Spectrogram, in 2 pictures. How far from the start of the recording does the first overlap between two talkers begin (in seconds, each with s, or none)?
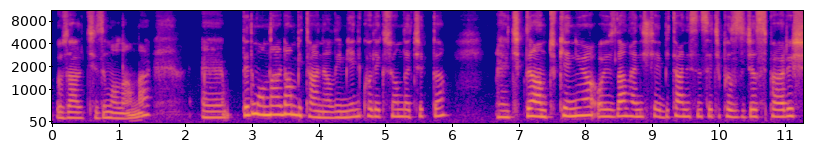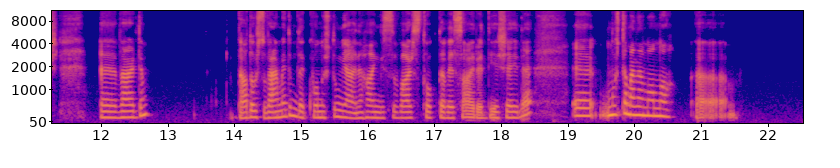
none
